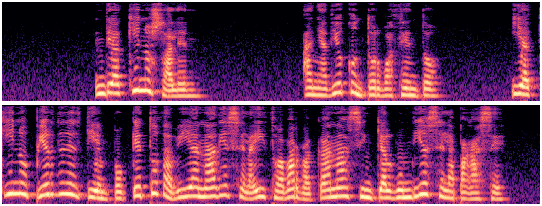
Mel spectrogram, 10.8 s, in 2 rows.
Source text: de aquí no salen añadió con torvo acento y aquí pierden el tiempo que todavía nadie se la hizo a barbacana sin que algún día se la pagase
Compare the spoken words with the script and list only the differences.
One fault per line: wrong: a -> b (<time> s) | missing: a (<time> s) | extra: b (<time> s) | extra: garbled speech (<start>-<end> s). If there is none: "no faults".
extra: no (5.5 s)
